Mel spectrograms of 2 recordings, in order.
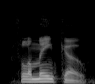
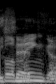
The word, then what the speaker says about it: flamenco: an easy 7 100 Monday after botching his pronunciation of the word Flamenco Flamenco they said Flamingo Flamingo like the animals I understand guys every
